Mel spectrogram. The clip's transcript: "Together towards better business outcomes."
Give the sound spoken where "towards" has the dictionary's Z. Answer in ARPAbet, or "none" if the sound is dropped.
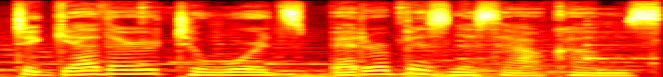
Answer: Z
